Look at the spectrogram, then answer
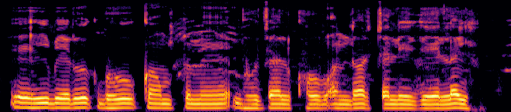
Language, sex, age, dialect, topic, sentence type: Maithili, male, 31-35, Bajjika, agriculture, statement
